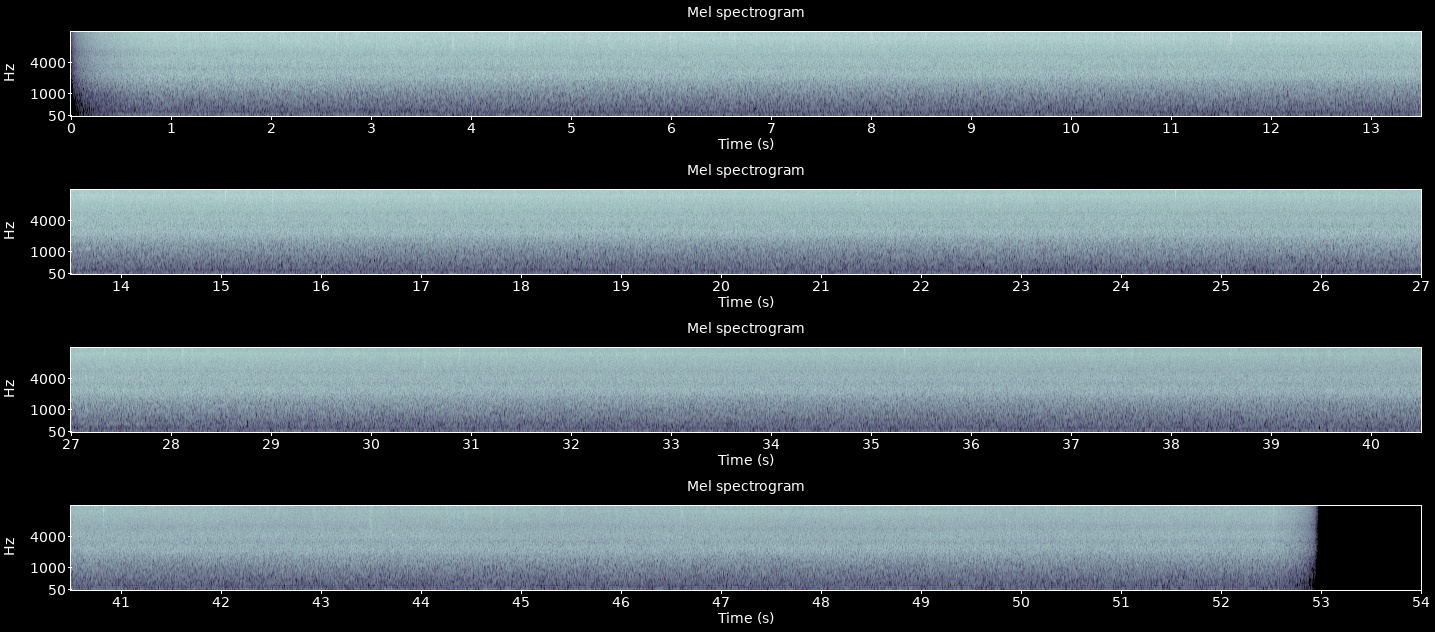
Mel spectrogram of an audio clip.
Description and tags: binaural lmnln rain outsde
Binaural recording of rain recorded outside in the city of Utrecht. The interesting part is on the end when the recording person makes a few rounds, resulting in the feeling like 'the world turns around'.
atmosphere, binaural, noise, rain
